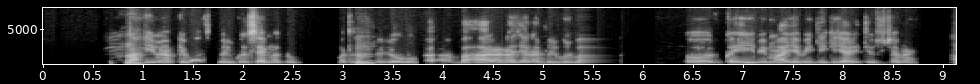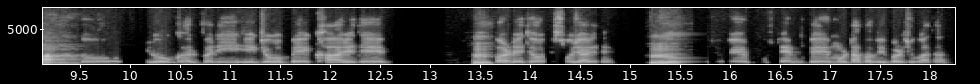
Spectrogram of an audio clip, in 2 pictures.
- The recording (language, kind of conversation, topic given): Hindi, unstructured, बच्चों की पढ़ाई पर कोविड-19 का क्या असर पड़ा है?
- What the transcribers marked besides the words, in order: background speech; distorted speech; in English: "टाइम"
